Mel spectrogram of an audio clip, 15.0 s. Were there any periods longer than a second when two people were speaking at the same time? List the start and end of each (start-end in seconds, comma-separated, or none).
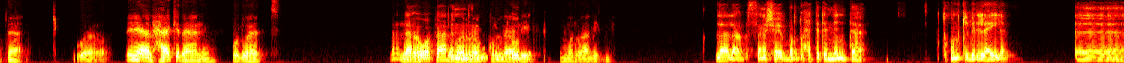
5.4-7.1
